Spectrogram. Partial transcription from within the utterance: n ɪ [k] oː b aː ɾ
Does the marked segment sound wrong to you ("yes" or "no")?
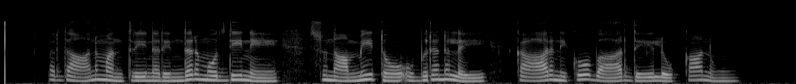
no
